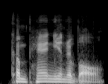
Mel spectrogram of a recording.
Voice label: "companionable", American

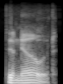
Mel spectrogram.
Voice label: "denote", American

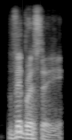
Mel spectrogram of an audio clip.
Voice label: "vibrissae", British

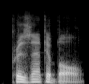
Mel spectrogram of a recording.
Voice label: "presentable", American

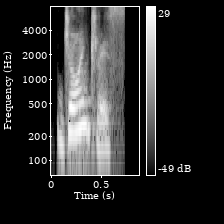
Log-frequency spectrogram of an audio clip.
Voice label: "jointress", Indian

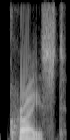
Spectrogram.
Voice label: "Christ", American

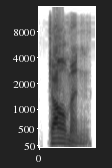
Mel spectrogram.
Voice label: "dolmen", American

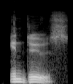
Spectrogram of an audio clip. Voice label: "induce", American

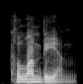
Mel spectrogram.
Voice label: "columbium", American

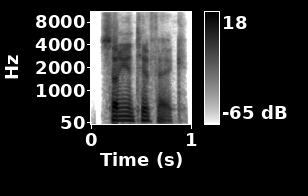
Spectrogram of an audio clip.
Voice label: "scientific", American

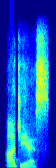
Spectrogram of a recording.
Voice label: "RGS", Indian

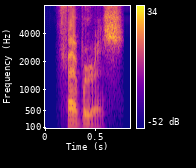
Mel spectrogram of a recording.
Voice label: "feverous", American

